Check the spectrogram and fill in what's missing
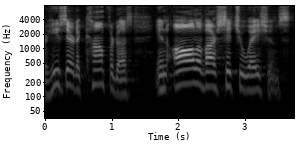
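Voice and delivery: usual speaking voice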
